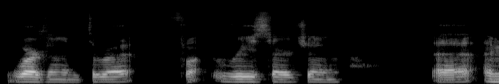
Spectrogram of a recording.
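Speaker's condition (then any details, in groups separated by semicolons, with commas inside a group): ALS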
